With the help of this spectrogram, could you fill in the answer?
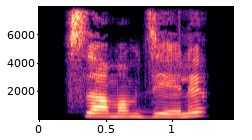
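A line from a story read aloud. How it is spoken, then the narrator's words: Cold laugh. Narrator (Russian): холодно рассмеялся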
